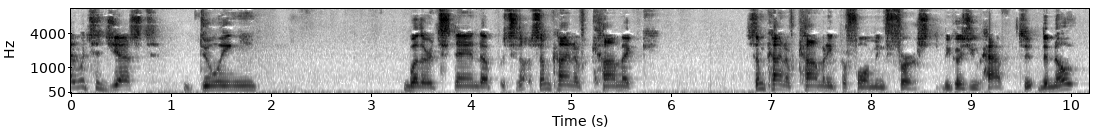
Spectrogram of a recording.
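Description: Bright-voiced New man of fifty. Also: fairly high pitch, rough recording. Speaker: interview guest, actor and comedian. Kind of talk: casual interview anecdotes and advice.

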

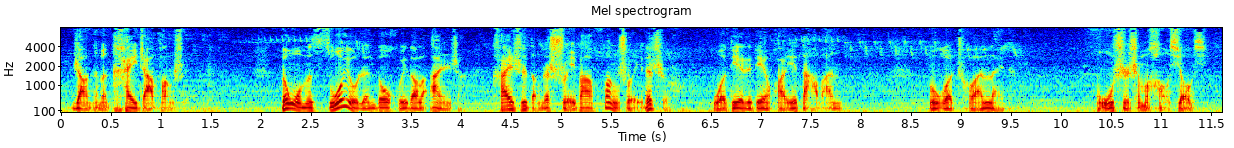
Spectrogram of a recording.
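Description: Deep-voiced animated male storyteller. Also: slight background noise. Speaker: audiobook narrator. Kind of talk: scripted narration of a supernatural mystery novel.

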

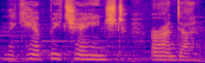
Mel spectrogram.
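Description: An actress playing a grave, determined woman who believes in fate, speaking earnestly and deliberately in a cinematic video game. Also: mid-range voice, over music, lightly acted. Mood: solemn, resolute.

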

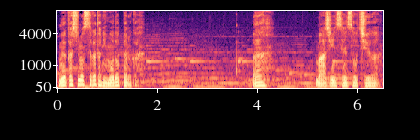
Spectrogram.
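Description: Aloof ancient warrior spirit in anime game, solemn archaic talk, mid pitch, music behind. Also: male voice, lively intonation, extremely slow. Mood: reserved, grave. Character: ancient youthful-looking guardian spirit warrior, stern and aloof.

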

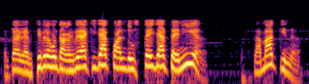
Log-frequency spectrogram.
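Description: A man's voice: high-pitched, expressive, fairly quick, pushed and bright. A man with an accent from Spain making a prank phone call, pressing on with muddled, insistent questions. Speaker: prank caller.

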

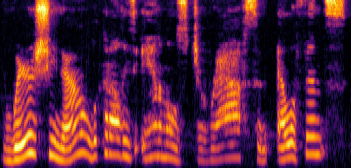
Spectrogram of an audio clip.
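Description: A woman in her forties reading and explaining a story to children in an animated, questioning way from a small airlock. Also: a little high, fairly quick, husky. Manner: animated, expressive, addresses young listeners with questions. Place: small cramped metal space station airlock.

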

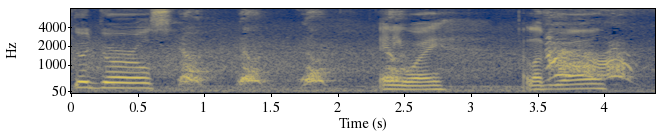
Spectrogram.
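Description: A man giving a casual, rambling update while walking outdoors, halting and often repeating himself. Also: fairly high pitch, wildly swooping pitch. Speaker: vlogger. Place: outdoors, walking in a grassy yard near roads. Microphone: earbuds microphone with a phone. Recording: clear outdoor traffic noise. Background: passing traffic.

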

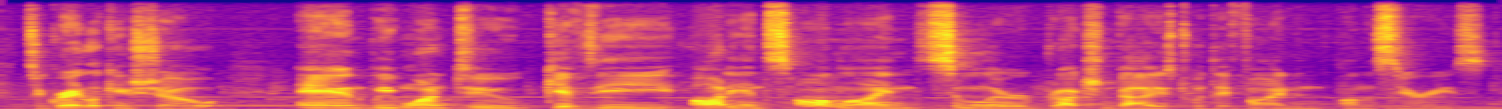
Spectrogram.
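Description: A man in his thirties explains production matters as a producer in an interview. His voice is fairly low, with clear music behind it. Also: fairly even intonation, moderate pace. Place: indoor office with artwork on walls.

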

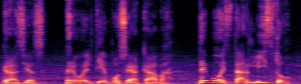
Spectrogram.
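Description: A man's voice: on the high side, sing-song, moderate pace, slight background noise. An actor playing an earnest, anxious young male soccer player in a cartoon dub. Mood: worried.

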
